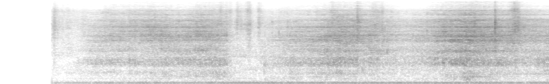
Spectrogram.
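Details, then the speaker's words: Boat trailer hub after wheel bearing replacement: rhythmic scraping rub three to four times a second over a low drone; brakes that sat tend to squeeze and lock up, slight corrosion expected to wear off; brake drag. "don't be surprised on your brake hubs if they're a little warm the first time as you can hear when those brakes have sat there a little bit like this they tend to um sort of squeeze in lock up"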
